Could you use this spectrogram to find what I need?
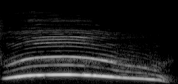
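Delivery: long, high whoop; preacher's whoop. Real, not acted. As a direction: draw out a high, arching woo. Preacher whoops after scripture.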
